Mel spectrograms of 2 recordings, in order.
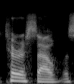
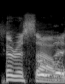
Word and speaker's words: Curaçao: Carrizo, the correct pronunciation is Curaçao.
